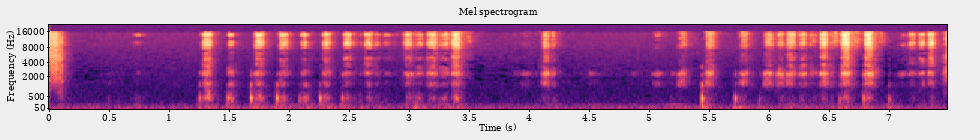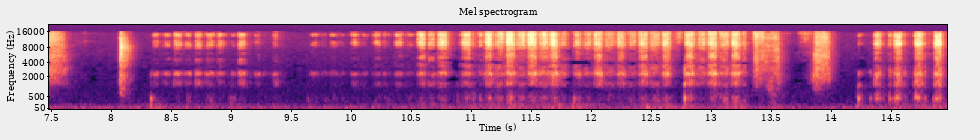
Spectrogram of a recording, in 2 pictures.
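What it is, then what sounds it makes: Pencil shading on drawing paper. The graphite tip of a wooden pencil, held in the fingers, scratches and strokes across a flat sheet of drawing paper bearing a pencil portrait on a table while shading. The quiet, bright, dry scratching comes in quick, irregular bursts of short strokes with little ring. It grows denser and louder toward the end.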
